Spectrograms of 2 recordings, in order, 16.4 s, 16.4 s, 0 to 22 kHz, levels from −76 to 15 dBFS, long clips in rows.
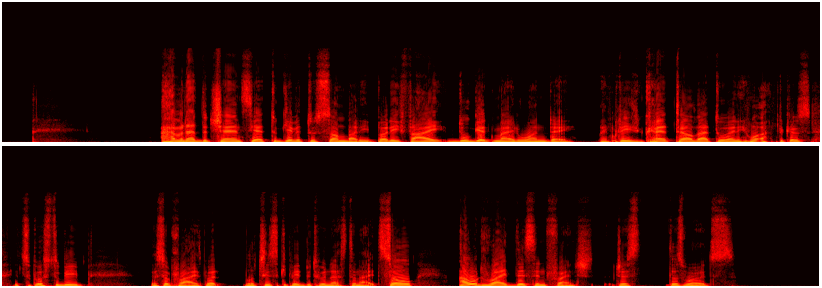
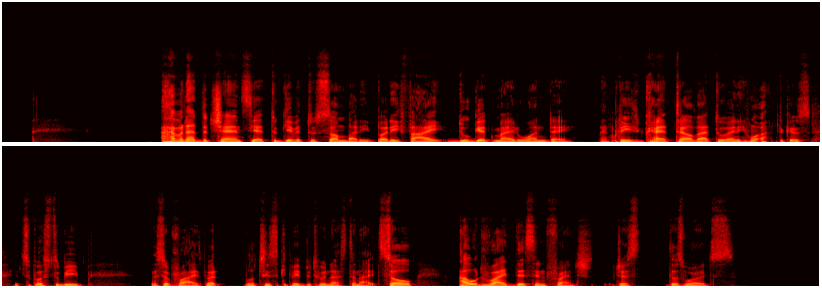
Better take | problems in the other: second | distortion; slight; 10 dB below the speech

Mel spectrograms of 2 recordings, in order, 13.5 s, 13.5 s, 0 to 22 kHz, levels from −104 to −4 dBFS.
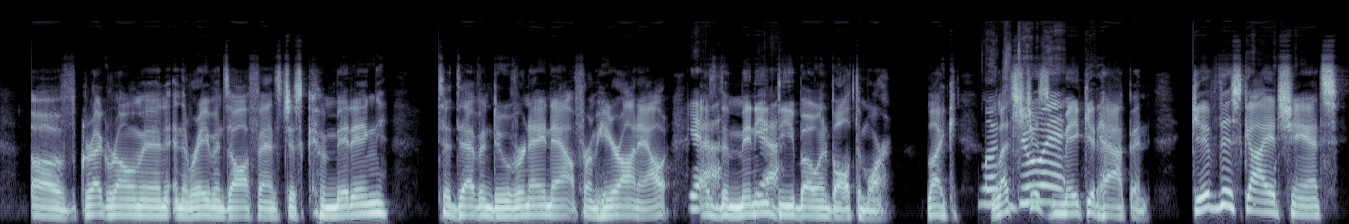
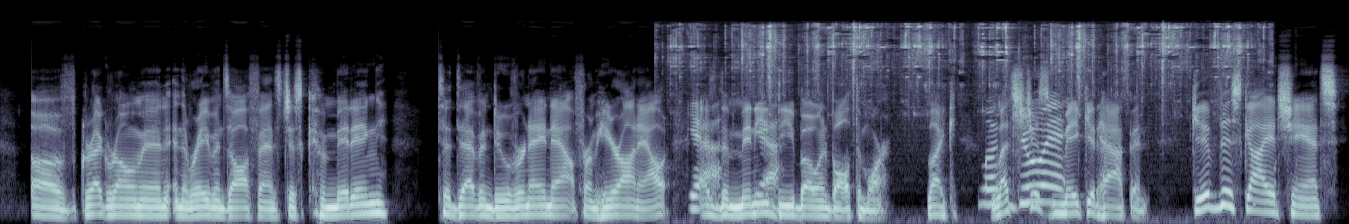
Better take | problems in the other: first | jangling keys; noticeable; from 6.5 to 13 s; peak 2 dB below the speech

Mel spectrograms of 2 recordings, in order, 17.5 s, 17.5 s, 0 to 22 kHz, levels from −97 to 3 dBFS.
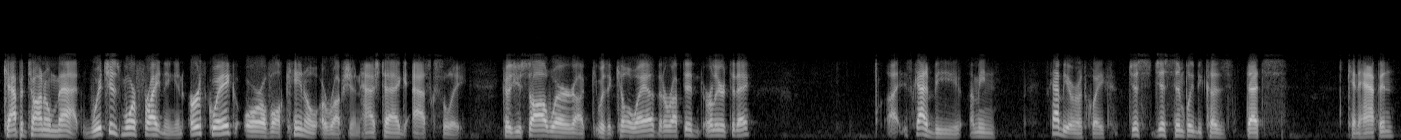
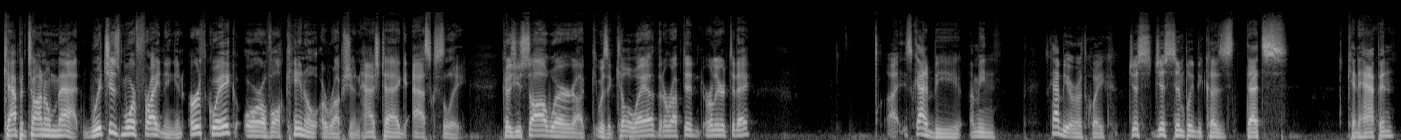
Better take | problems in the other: second | phone-call audio; nothing above 3.5 kHz

